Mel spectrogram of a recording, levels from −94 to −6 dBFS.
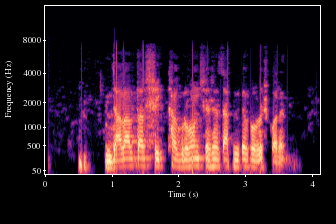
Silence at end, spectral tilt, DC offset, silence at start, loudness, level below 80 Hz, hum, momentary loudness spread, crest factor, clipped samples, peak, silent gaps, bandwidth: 0.5 s; -8 dB/octave; under 0.1%; 0.5 s; -16 LUFS; -44 dBFS; none; 11 LU; 16 dB; under 0.1%; 0 dBFS; none; 7.2 kHz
